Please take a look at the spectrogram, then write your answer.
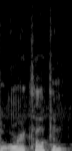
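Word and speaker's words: Orichalcum: teach quite a bit okay okay so it's or Calcom spiders so or Callum Ingot that's how it's pronounced that sounds actually pretty decent uh let's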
